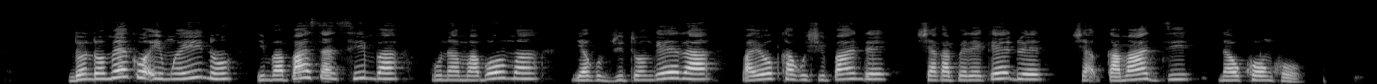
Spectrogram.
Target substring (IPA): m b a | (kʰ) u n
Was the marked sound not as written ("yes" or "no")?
yes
